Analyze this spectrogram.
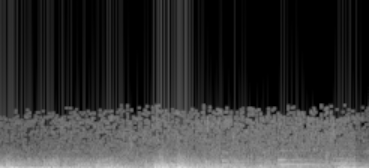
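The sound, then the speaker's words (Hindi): Steady rain pours down on a cemetery with a dense, hissing wash, while deep rumbles of thunder roll underneath, swelling near the middle and again toward the end; no one speaks. “कब्रिस्तान, बारिश हो रही है।”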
